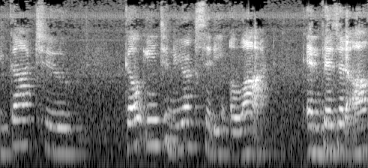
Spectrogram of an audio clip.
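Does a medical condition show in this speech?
Yes: cerebral palsy; from birth.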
